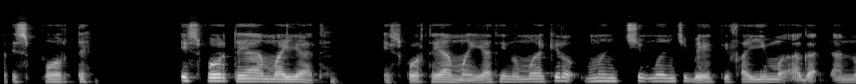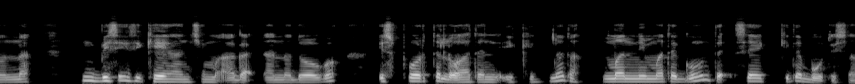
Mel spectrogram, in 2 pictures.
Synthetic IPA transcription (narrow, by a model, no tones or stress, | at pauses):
ɪspoɾt̪ːɛ | ʔɪspoːɾt̪ːɛjaːmɐjːaːt̪ɛ̥ | ɪspoːɾt̪ːɛjaːmɐjːaːt̪ɛnʊmːɐjkːɪɾɔmɐnt͡ʃːɪmɐnt͡ʃːɪbe̞ːt̪ːɪfɐjɪmːɐ̰ʔɐ̰ɡɐɗɐnːɔnːɐ | bɪsis̬ɪke̞ːhɐnt͡ʃːɪmːɐ̰ʔɐ̰ɡɐɗɐnːɔd̪o̞ːɡɔ | ɪspʰoːɾt̪ːɛlɔʔhɐt̪ɛnːɛ̰ɪkːɪd̪nːɔt̪ɐ | mɐnːɪmːɐt̪ɛɡuːnt̪ːɛseːkːɪt̪ɛbuːt̪ʼːɪsːɐ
